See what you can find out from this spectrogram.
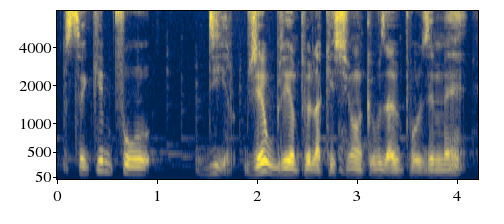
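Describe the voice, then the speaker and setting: Cameroonian guy on a tv panel, lowish mellow voice, slow and reflective, faint music under it. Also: expressive. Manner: reflective, unhurried, repeats phrases. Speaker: musician guest. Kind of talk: panel talk show discussion.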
